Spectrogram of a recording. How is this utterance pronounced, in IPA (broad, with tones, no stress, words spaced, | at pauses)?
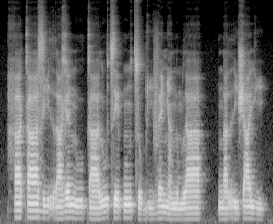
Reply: ha˦ kaː˦zi˨ ra˨ɣɛ˦ nuː˨kaː˨ lu˦t͡se˦pũ˦ŋ t͡sʊ˨biː˨ vɛ˦ɲã˨nʊ˨m laː˦ | na˨ri˨ʃaː˦ji˨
